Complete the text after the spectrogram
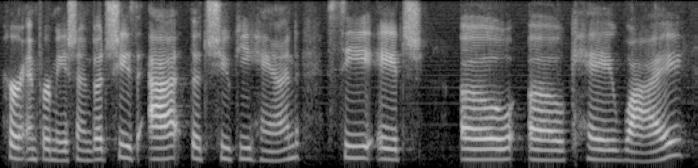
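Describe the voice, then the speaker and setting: A woman's voice: lowish voice, fairly even intonation, takes it slowly. An American woman co-hosting a casual live stream, chatting upbeat and reading out viewer comments.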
